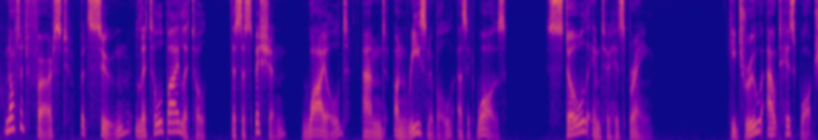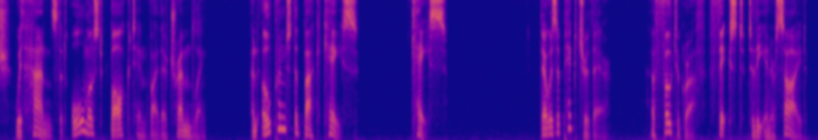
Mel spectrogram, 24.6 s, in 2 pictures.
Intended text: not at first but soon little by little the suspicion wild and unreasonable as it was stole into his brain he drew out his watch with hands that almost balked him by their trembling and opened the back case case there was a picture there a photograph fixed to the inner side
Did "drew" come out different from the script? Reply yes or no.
no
